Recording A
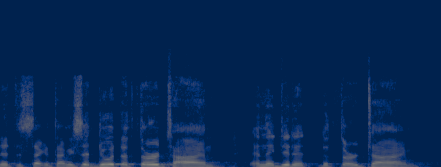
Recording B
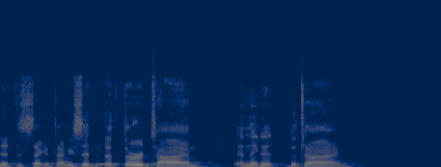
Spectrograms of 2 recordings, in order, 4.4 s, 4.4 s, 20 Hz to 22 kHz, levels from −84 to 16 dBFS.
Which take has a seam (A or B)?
B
